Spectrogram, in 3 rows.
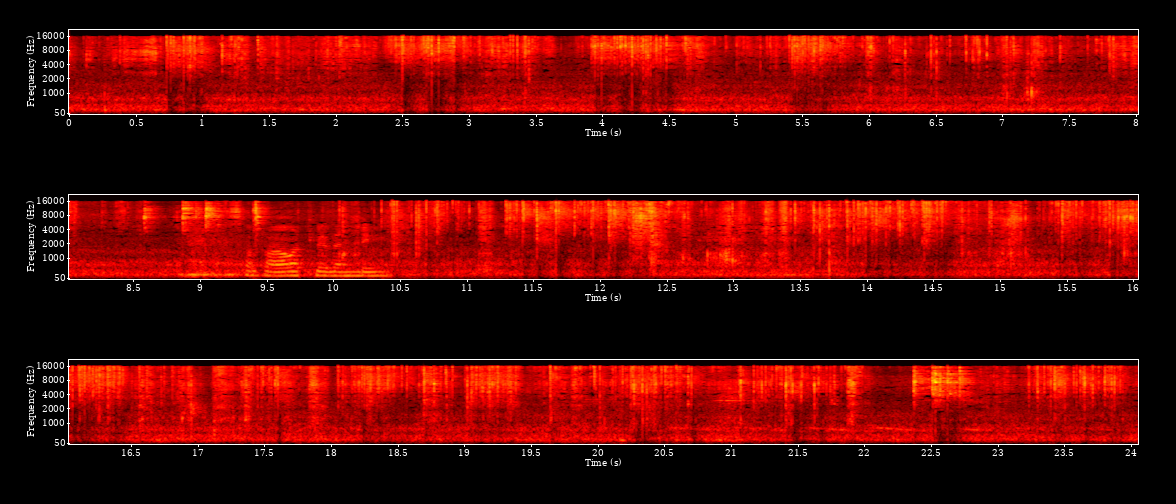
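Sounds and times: scissors cutting dry gourd: 0:09.4 - 0:22.2.

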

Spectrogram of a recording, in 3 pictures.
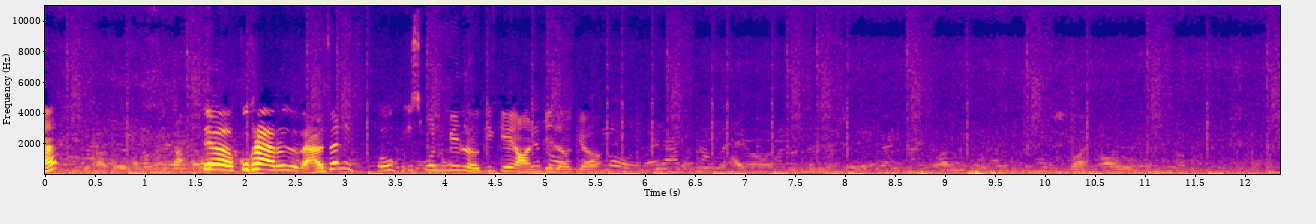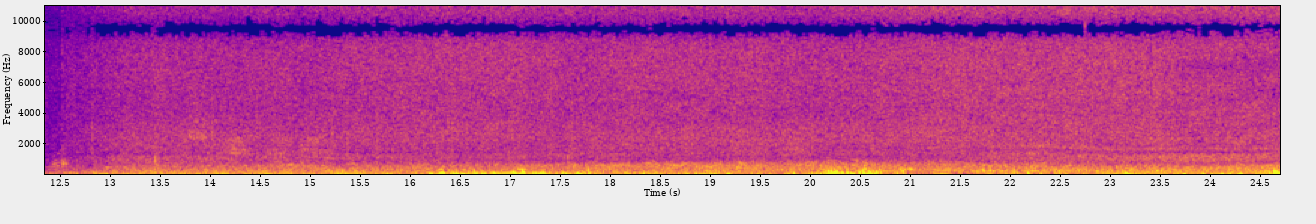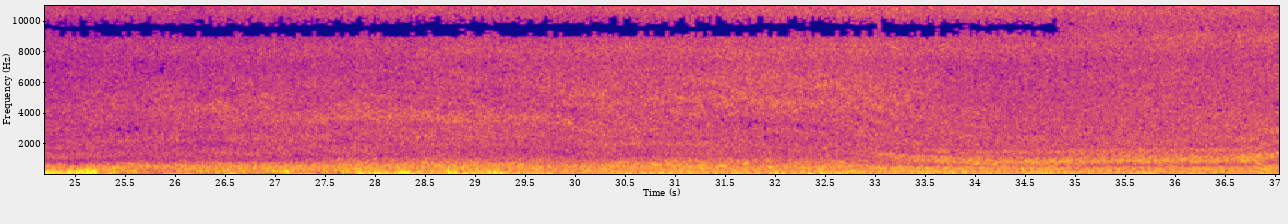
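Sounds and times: loud rushing noise: 0:05.0 - 0:37.0.

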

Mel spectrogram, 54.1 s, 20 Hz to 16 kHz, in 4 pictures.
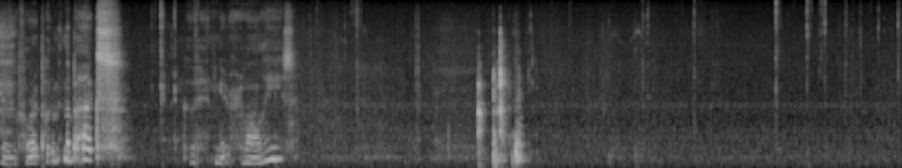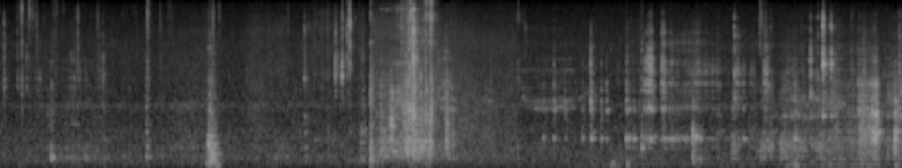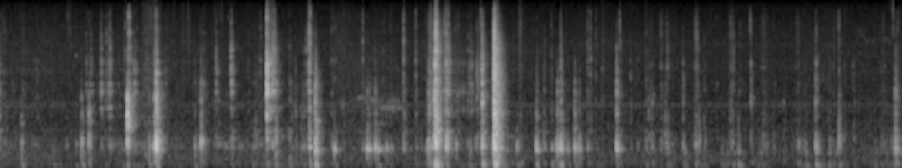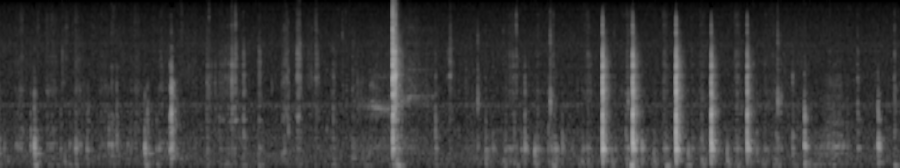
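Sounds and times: clicks and knocks of handling: 0:21.6 - 0:45.8, 0:46.4 - 0:54.0.

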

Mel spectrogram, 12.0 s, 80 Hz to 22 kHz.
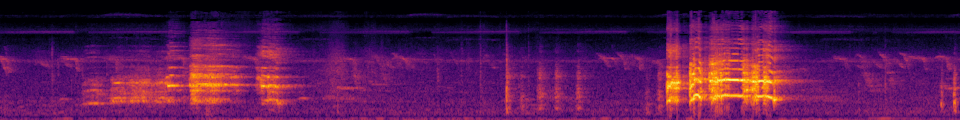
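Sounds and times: rooster crowing: 0:01.0 - 0:03.8, 0:08.3 - 0:10.1
rooster clucking: 0:06.4 - 0:07.4.

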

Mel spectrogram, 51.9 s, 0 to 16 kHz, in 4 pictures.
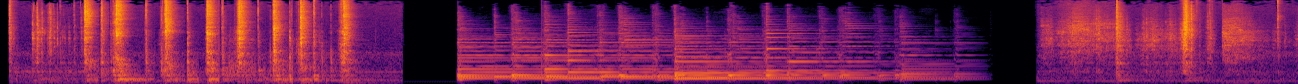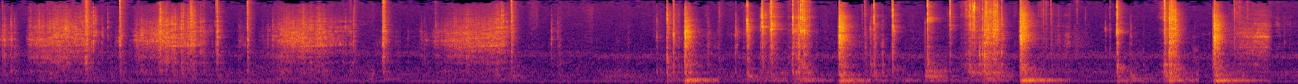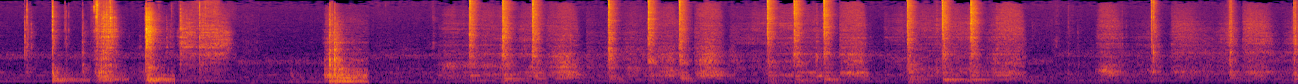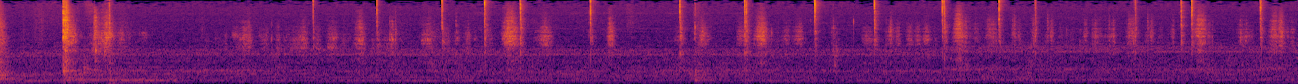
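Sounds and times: balls sliding and scraping: 0:10.4 - 0:19.0, 0:25.4 - 0:26.0, 0:27.7 - 0:28.4, 0:30.3 - 0:51.9.

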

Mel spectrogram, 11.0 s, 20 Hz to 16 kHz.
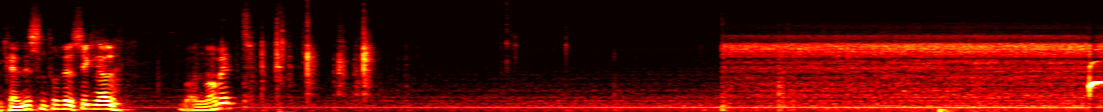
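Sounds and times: steady low hum: 0:00.0 - 0:11.0
radio receiver hiss: 0:07.2 - 0:11.0.

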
